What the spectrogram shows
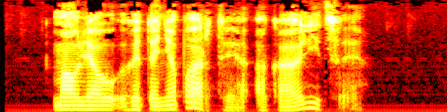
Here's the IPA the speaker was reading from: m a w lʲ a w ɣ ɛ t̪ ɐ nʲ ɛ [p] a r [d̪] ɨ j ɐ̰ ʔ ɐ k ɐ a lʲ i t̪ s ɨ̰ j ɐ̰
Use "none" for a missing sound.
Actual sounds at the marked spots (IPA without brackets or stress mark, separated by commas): p, t̪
